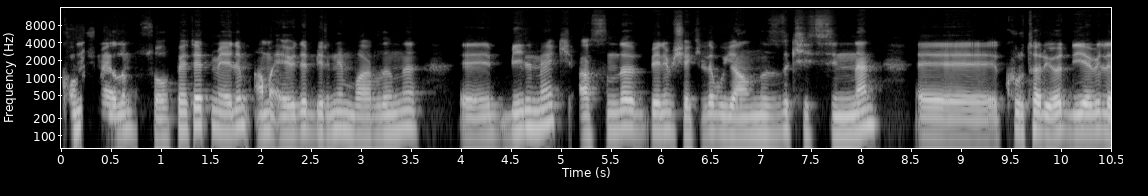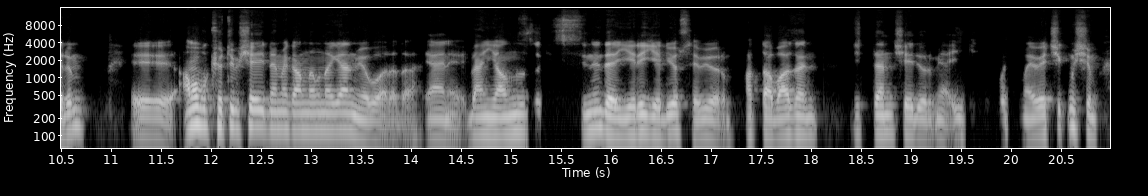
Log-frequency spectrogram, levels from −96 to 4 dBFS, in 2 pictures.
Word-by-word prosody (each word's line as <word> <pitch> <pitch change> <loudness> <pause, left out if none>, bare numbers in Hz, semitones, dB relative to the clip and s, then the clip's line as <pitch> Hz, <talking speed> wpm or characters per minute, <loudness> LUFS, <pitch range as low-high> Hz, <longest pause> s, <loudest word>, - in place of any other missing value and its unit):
konuşmayalım, 125 -1 -1
sohbet 100 +7 -1
etmeyelim 145 -2 +2
ama 115 +1 -1
evde 115 +2 0
birinin 120 +1 -1
varlığını, 115 +6 -1 0.4
eee, 105 +1 -1
bilmek 140 +8 -1
aslında 125 +4 0
beni 125 0 +3
bir - - -7
şekilde 110 +2 -2
bu 115 - -1
yalnızlık 110 +3 0
hissinden, 115 +6 0 0.4
eee, 95 -2 +1
kurtarıyor 120 -1 +2
diyebilirim. 120 +3 +2 0.4
Eee, 100 -1 -1
ama 155 +1 +8
bu 145 - 0
kötü 145 0 +1
bir - - -3
şey 140 -1 +3
demek 130 -1 0
anlamına 125 0 +1
gelmiyor 120 -7 +2
bu 90 - 0
arada. - - -8
Yani, 95 0 -4
ben 105 - 0
yalnızlık 105 +2 0
hissini 130 +4 -4
de - - +9
yeri 105 +2 +4
geliyor 110 +2 +2
seviyorum. 95 -4 -4
Hatta - - +1
bazen 105 0 +2 0.4
cidden 110 0 -1
şey 110 -1 -2
diyorum: 100 -1 -4
"Ya, 95 - -7
iyi 100 -1 -7
ki - - -39
tek - - -59
başıma 95 - -8
eve 105 +2 +1
çıkmışım. 130 -5 -3
115 Hz, 145 wpm, -24 LUFS, 105-125 Hz, 0.4 s, de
